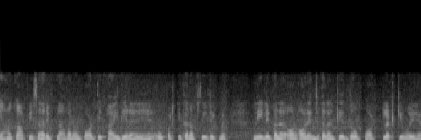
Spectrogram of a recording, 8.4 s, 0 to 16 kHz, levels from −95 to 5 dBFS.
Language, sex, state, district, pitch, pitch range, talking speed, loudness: Hindi, female, Maharashtra, Sindhudurg, 210 Hz, 200-225 Hz, 175 wpm, -32 LUFS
